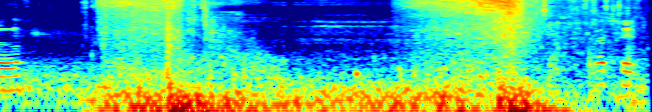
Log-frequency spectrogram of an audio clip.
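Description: A hatch door opens with a mechanical whoosh.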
